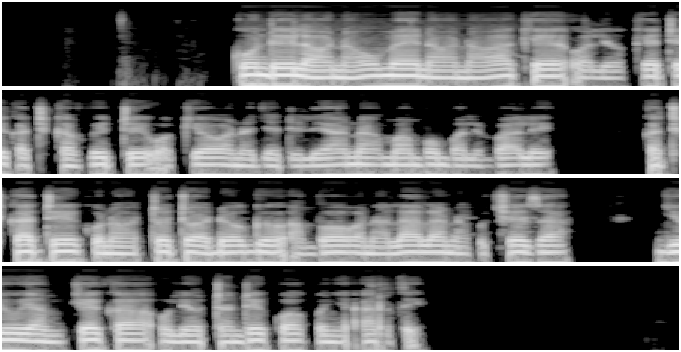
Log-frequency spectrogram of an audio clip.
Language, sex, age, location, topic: Swahili, male, 25-35, Dar es Salaam, education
